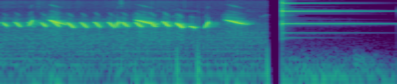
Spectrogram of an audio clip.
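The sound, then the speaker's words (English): A small pink bird chirps in a quick, busy run of high tweets for a couple of seconds, then a bright bell-like ding rings out and slowly fades. No one speaks. “A pink bird.”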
